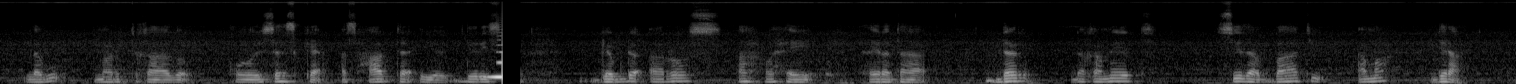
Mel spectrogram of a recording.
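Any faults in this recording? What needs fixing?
An unstable filter fault runs from 4.70 to 5.21 s in the speech. A low tone around 300 Hz swells over about 0.32 s and clips. The recursive filter's output then overflows, leaving about 0.19 s of silence until it resets. To prevent it, check that filter coefficients keep every pole inside the unit circle, and reset state on overflow.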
